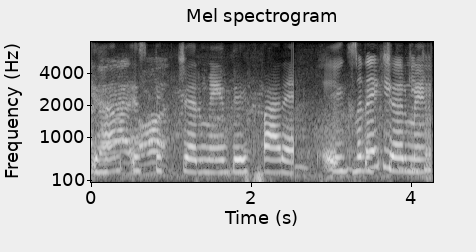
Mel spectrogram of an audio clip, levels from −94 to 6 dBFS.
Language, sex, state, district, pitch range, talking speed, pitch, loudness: Hindi, female, Bihar, Kaimur, 260-290 Hz, 140 wpm, 270 Hz, -13 LUFS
